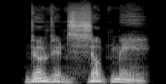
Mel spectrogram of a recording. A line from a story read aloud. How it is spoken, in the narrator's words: Saywolf growled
